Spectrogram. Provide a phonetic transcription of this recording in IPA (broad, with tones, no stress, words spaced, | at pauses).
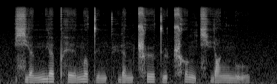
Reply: ɕjɛ˧˥nn̪jɛ˥pʰe˧˥ɪ̯ n̪ɤ˥˩t̪y˧˥n pʰɥɛ˧˥n ʈ͡ʂʰɻ̩˥t̪y̰˨˩ ʈ͡ʂʰɤ˥˩ŋ t͡ɕʰjɑ˥ŋ n̪ṵ˨˩˦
